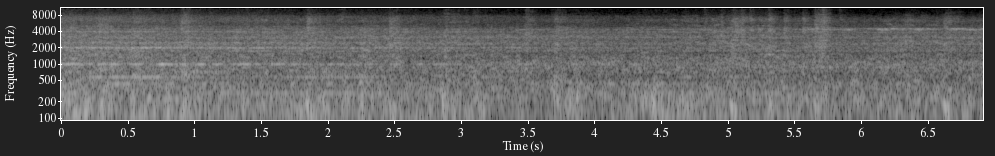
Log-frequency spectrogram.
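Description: Passenger train coaches rolling past close by: a steady rumble of wheels on rail with scattered small knocks, growing slightly quieter.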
